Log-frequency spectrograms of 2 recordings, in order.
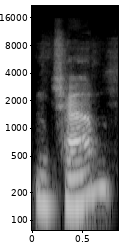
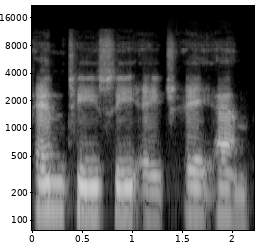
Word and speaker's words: Ntcham: All right, the other 2 candidates, Olivier Ncham. He has 4 consonants at the beginning of his name, so I don't believe I can be blamed for mispronouncing it. It's Ntcham.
